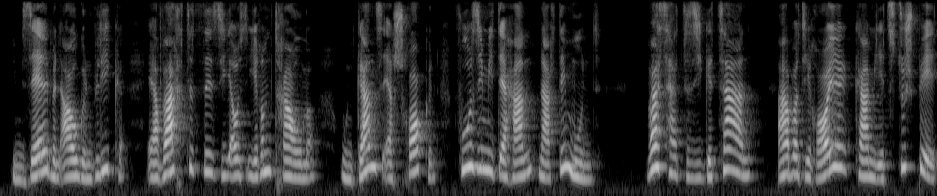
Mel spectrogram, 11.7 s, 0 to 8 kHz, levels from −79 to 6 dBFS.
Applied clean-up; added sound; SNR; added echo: none; none; none; none.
